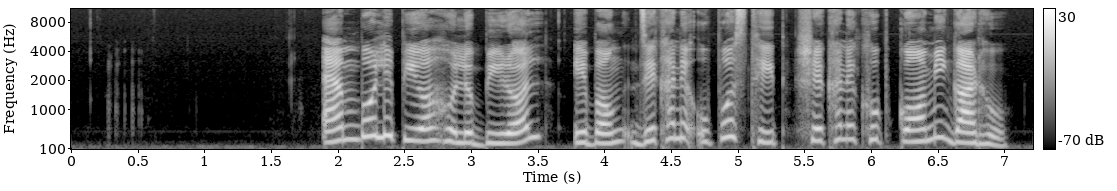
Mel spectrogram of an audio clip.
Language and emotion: Bengali, neutral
